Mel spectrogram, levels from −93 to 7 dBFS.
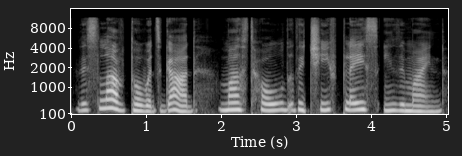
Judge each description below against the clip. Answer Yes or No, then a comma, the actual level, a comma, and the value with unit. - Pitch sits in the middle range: No, high, 220 Hz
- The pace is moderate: Yes, average, 145 wpm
